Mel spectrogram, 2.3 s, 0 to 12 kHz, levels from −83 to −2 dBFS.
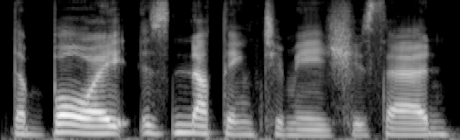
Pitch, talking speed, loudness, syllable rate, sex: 160 Hz, 210 wpm, -17 LUFS, 4.4 syllables/s, female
